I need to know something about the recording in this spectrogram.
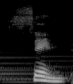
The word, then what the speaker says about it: scent: SCENT, सेंट। एस के बाद सीधी ई की आवाज़ आ रही है, सी गायब लगता है।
